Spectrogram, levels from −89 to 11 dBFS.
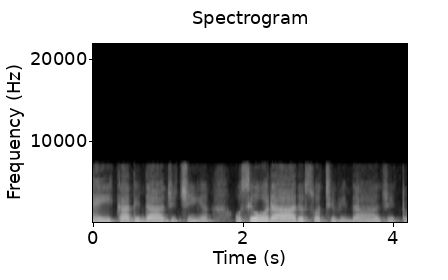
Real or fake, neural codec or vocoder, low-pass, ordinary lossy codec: real; none; 7.2 kHz; MP3, 64 kbps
